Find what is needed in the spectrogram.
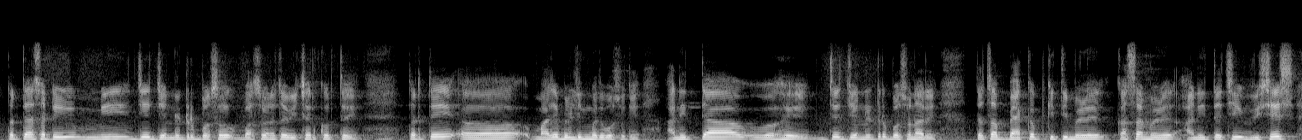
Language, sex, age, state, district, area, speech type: Marathi, male, 18-30, Maharashtra, Jalna, rural, spontaneous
